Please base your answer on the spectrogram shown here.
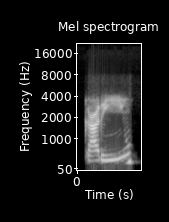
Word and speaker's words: carinho: Letra R entre duas vogais: carinho, pirulito. E qualquer outra palavra que apresente a letra R entre duas vogais, ela terá esse mesmo som.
